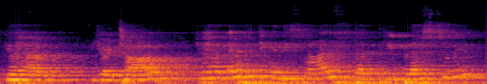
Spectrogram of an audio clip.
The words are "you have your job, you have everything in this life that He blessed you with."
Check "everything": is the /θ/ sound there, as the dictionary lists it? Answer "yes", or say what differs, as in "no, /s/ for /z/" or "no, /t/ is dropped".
no, /t/ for /θ/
